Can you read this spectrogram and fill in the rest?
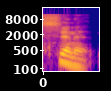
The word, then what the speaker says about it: Sinnott: I believe it's Sinnott. Sinnott is how I heard the announcer saying it when I was watching.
